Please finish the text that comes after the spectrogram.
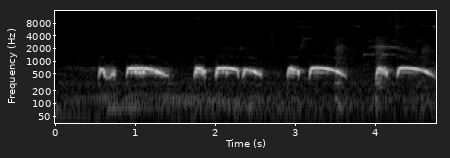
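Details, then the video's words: Dove cooing in a repeated two-part pattern: a short clipped note followed by a longer, smooth, slightly falling coo, repeated about once a second, with faint background clicks. "Lovely dove/ lovey sounds"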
